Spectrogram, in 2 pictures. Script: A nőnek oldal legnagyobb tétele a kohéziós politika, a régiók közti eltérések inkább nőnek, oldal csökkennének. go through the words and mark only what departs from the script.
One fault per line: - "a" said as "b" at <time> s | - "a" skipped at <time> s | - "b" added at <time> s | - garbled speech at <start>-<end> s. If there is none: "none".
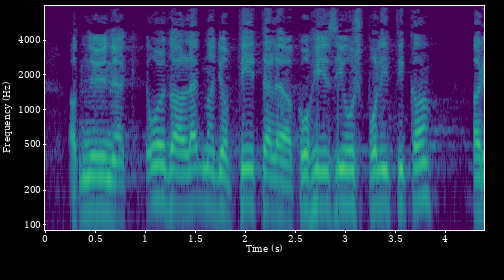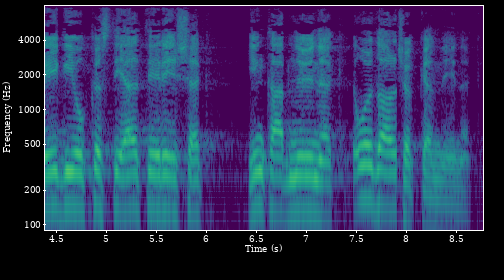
none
